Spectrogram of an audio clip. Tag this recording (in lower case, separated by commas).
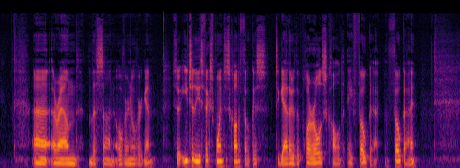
speech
